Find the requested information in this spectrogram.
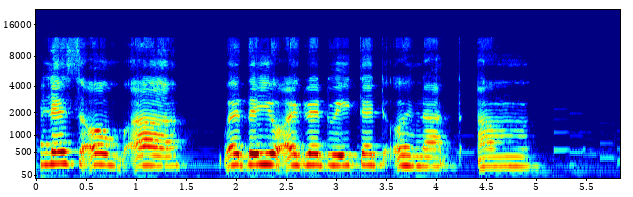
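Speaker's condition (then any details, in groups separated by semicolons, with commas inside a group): Cerebral palsy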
